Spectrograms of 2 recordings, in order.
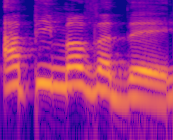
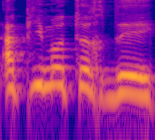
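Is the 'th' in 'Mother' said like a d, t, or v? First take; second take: v; t. First: The 'th' in 'Mother' sounds like a v. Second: The 'th' in 'Mother' sounds like a t. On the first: "tu dois le prononcer comme un V" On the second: "prends-le comme un T normal"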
